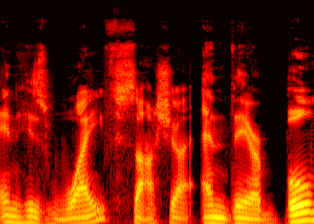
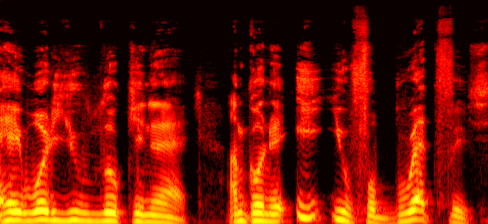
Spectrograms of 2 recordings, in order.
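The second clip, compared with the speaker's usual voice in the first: put-on street talk, a touch higher; 5 semitones higher than usual. Retelling people watching them film in the street: imitating Sly Stallone's way of talking. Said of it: "who talked like this".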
